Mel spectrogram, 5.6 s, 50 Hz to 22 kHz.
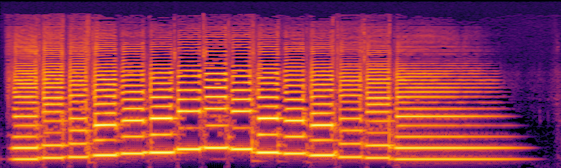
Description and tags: Sax Alto - C minor
Part of the Good-sounds dataset of monophonic instrumental sounds.
instrument::sax_alto
note::C
good-sounds-id::6581
mode::natural minor
Cminor, alto, scale, good-sounds, neumann-U87, sax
